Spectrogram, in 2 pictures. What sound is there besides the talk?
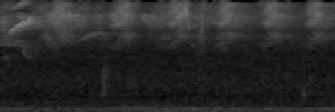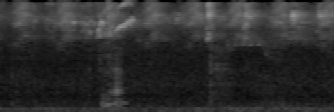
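small bird chirping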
